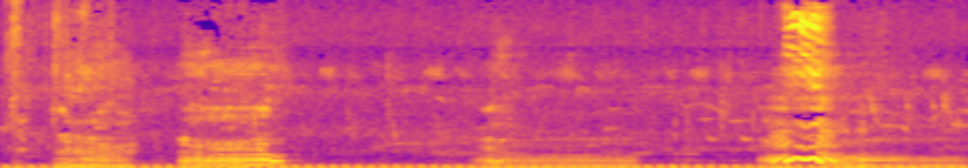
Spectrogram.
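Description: Goats calling during kidding: four drawn-out bleats and groans, one of them low-pitched, the loudest and highest about five seconds in. A steady low pulsing hum runs underneath.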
